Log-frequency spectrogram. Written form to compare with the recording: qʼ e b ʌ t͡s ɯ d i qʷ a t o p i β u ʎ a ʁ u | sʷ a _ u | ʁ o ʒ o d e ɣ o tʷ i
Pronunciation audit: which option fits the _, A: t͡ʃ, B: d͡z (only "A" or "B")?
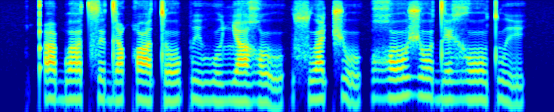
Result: A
